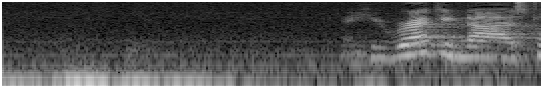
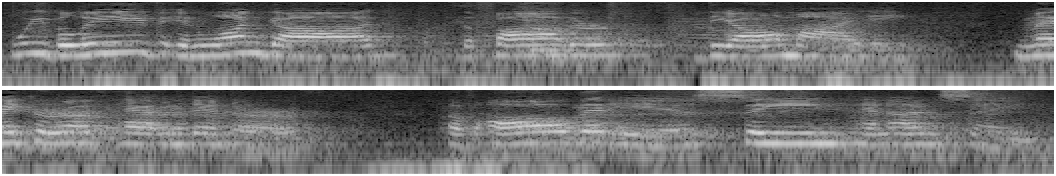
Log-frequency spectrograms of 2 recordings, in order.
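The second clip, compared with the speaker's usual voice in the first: louder, measured communal recitation; reciting the creed; 3 dB louder than usual. Acted. Pastor leading the congregation in the creed, loud and steady. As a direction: recite it firmly with the congregation, slowing at the end.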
